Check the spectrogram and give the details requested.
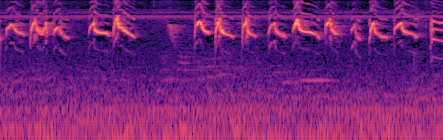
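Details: Oriental white-eye of the palas Borneo type, singing an isian alam song: high, thin, downslurred whistled notes in quick bursts of two or three, then a longer run of evenly spaced chirps, with a faint steady hiss.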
